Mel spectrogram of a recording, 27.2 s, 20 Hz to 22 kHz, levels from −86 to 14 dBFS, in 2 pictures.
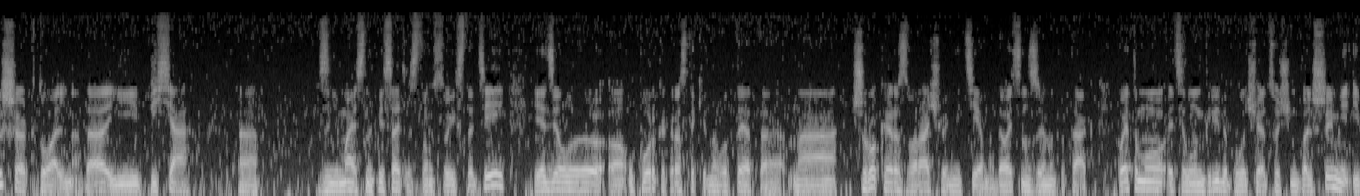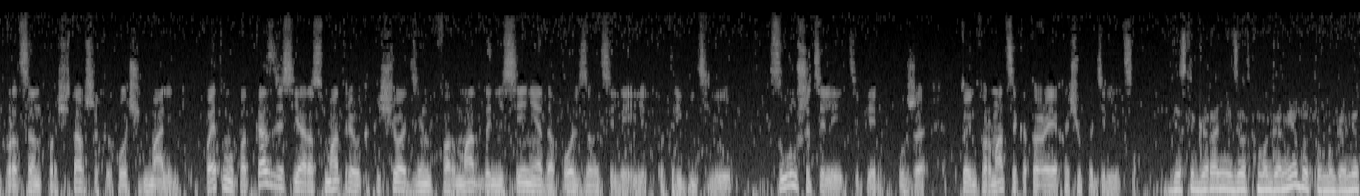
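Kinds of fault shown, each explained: Overdone noise removal: A noise reduction stage was driven too hard, so any frequency band sitting near its noise estimate was pulled down or cut entirely, taking the softer parts of the speech with it. The result runs through the whole clip. Pauses fall to near silence dotted with small twinkling specks.
Repeated frames: A short block of compressed audio was written or delivered more than once, so the decoder played the same slice again before moving on. At 5.79 s a segment of about 20 ms, which points to a single frame, repeats once, adding 20 ms. At 23.99 s a similar slice plays twice more, adding 40 ms. Each is heard as a brief stutter.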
